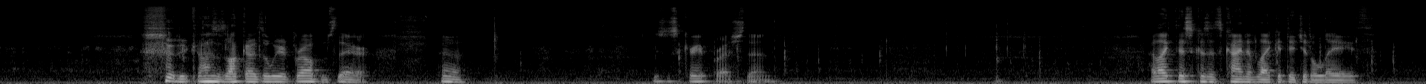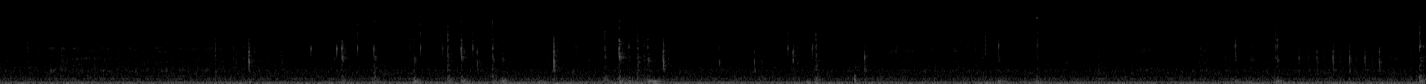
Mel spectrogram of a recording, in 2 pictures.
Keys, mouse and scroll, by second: 1.9 ctrl+z, 2.4 shift+middle click, 2.9 space, 5.2-9.5 drag, 9.5 middle click, 10.4-12.5 drag, 12.5 f, 13.0 f, 13.9-17.4 drag, 17.4-19.8 middle drag, 19.8 shift+click, 20.5 ctrl+z, 20.9-22.2 shift+drag, 22.2 shift+middle click, 22.9-24.2 drag, 24.2 z, 25.3-26.6 drag, 26.6 z, 27.3-28.5 shift+drag.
